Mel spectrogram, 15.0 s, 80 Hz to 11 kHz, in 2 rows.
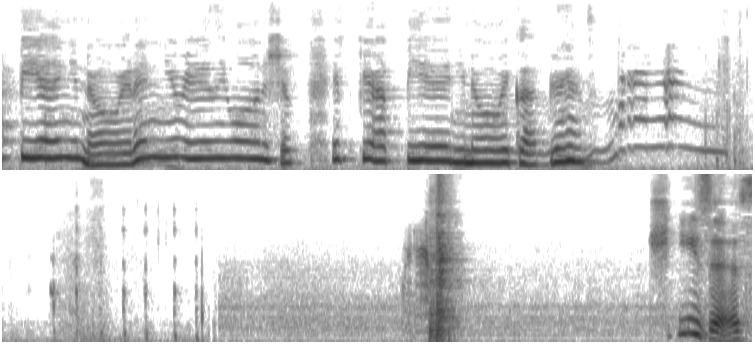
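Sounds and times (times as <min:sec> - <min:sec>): cat meowing: 0:06.0 - 0:07.5, 0:11.5 - 0:12.2.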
